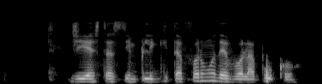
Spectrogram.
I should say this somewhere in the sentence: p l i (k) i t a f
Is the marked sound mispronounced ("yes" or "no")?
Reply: yes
